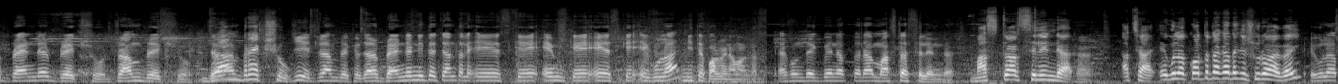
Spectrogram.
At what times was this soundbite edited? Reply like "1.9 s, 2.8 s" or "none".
none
